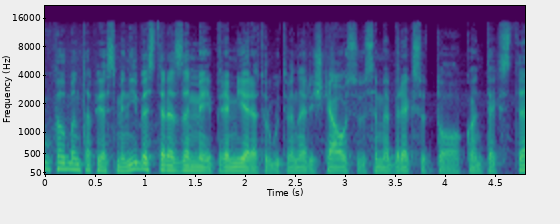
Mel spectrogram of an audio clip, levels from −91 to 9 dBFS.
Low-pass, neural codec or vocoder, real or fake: 14.4 kHz; none; real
